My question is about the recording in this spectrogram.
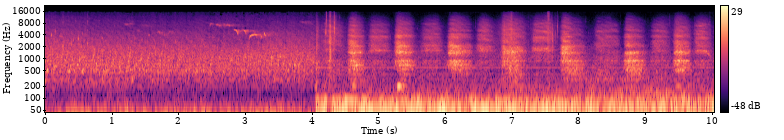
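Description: A forest stream running steadily, with a few faint bird chirps about three seconds in. About four seconds in it gives way to a man's quick, frightened panting, about two breaths a second, over a low rumble.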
